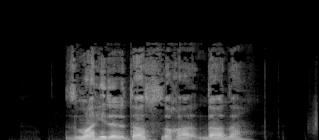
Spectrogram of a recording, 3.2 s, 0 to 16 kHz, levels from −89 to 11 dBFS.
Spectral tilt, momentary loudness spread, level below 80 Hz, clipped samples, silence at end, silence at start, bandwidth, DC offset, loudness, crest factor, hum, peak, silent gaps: -5 dB/octave; 9 LU; -56 dBFS; under 0.1%; 0.7 s; 0.65 s; 11.5 kHz; under 0.1%; -19 LUFS; 20 dB; none; 0 dBFS; none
